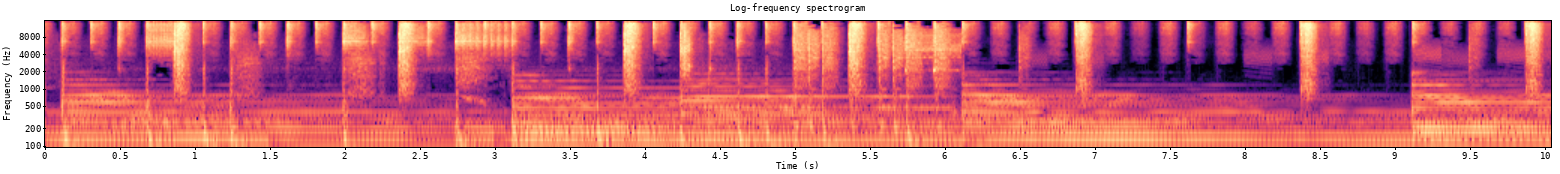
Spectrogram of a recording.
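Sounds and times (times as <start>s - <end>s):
electronic music with beat: 0.0s - 10.0s.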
